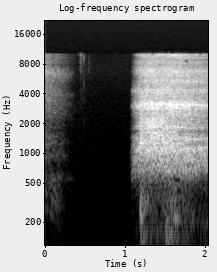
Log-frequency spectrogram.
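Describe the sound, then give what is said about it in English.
A deep clearing breath taken during a guided breathing exercise: after a brief quiet, a loud, airy, sustained breath lasts about a second. “So can I share something with you before you breathe? A clearing breath. So everyone just breathe in.”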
